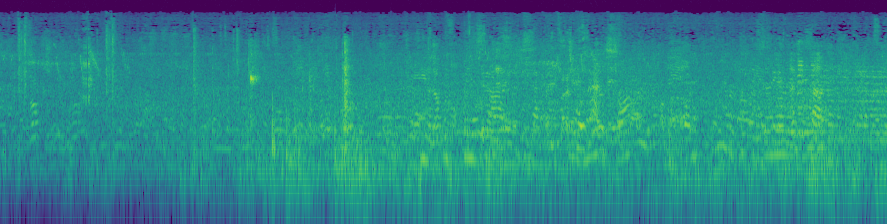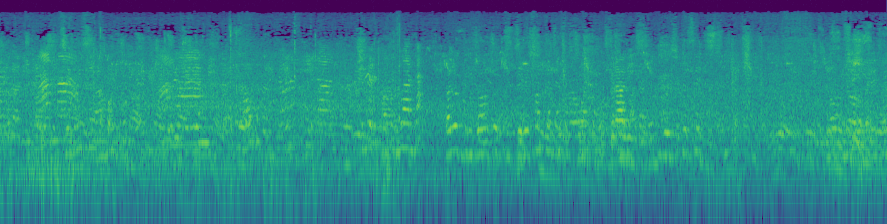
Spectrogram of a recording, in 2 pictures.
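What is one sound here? Children shout and chatter outdoors.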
